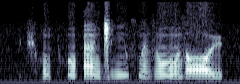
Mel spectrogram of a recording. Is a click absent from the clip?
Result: no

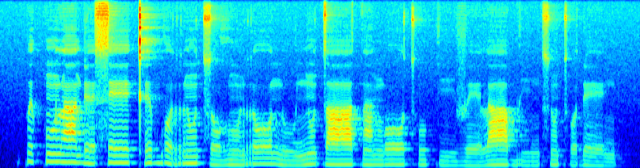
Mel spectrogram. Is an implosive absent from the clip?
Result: no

